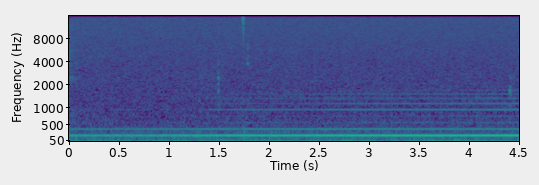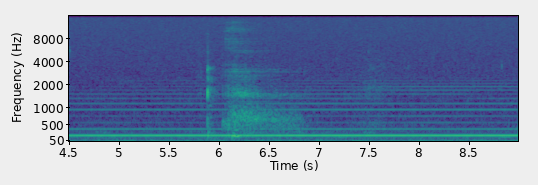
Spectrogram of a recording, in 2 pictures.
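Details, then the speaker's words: 1935 Philco 54C speaker on the bench, field coil energized around 40 mA at about 117 V, fed a roughly 200 Hz tone; clean steady low hum without buzz or rattle, speaker reproducing properly. "let's go ahead and put some audio on it that's down about it was about 200 I believe about 200 Hertz probably can't hear that there"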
